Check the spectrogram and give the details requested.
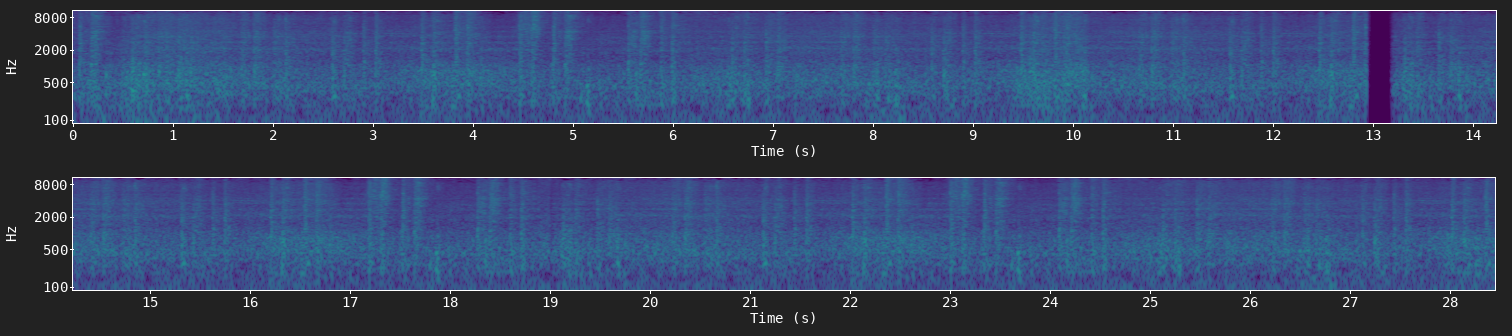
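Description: Train running on rails: a steady rumble with faint clicking from the wheels. The sound drops out completely for an instant about halfway through.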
